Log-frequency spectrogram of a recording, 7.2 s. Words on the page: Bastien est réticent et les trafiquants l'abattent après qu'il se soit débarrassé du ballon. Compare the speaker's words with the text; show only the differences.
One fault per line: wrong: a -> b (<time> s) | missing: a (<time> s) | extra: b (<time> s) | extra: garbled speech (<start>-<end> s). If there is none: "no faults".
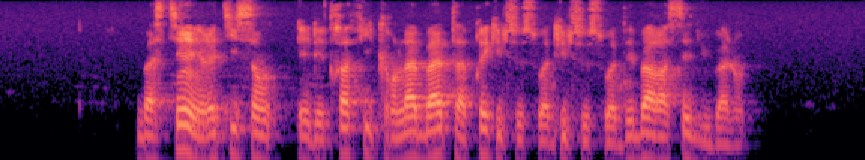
extra: qu'il se soit (4.6 s)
